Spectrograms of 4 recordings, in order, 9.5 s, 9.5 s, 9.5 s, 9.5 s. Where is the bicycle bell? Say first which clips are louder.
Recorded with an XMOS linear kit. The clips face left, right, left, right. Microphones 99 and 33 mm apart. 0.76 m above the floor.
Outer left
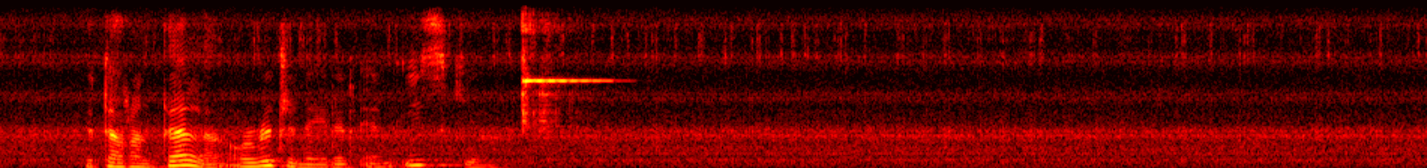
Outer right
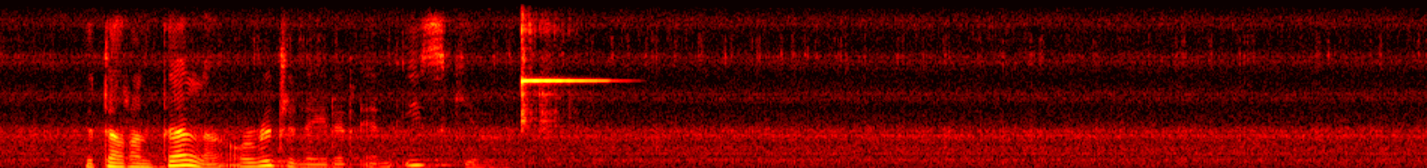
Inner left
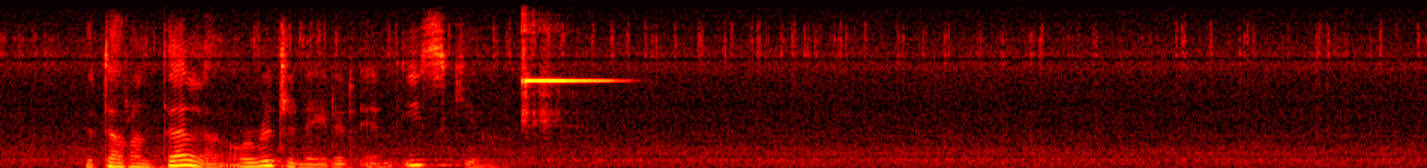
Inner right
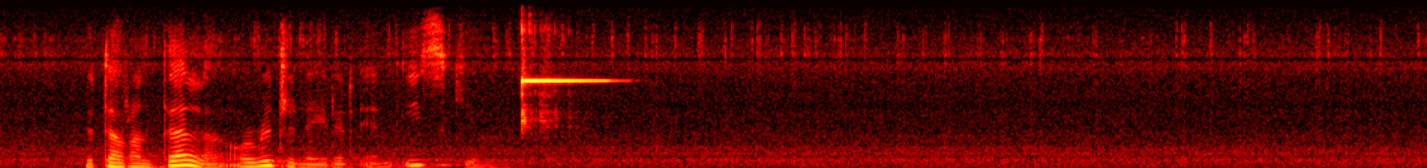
Outer right 4 dB, inner right 4 dB; 85° right, 8.5 m.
